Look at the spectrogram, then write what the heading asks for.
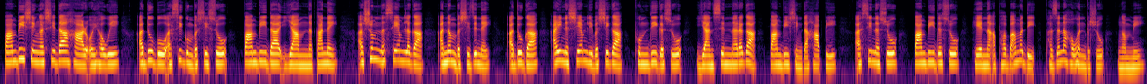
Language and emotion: Manipuri, neutral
